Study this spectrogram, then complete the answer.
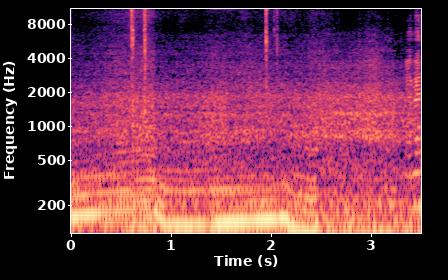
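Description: A BMW F82 M4 with the S55 engine and equal length midpipes drones with a deep, steady exhaust tone that dips and shifts slightly in pitch, heard close and continuous with no talk.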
